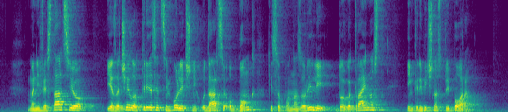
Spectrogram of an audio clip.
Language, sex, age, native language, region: Slovenian, male, 30-49, Slovenian, Savinja region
